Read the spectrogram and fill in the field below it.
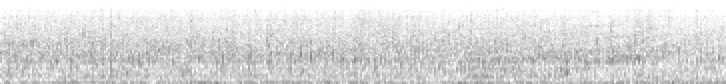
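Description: A small ephemeral creek formed by rainfall runoff on a property flows steadily, a soft continuous trickling rush with low rumble, close and unbroken, with no voices.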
